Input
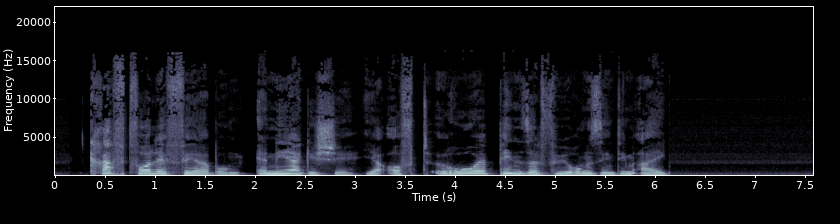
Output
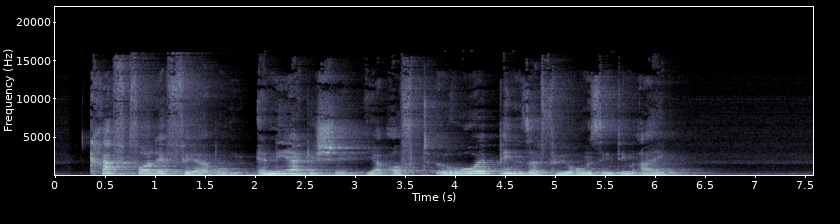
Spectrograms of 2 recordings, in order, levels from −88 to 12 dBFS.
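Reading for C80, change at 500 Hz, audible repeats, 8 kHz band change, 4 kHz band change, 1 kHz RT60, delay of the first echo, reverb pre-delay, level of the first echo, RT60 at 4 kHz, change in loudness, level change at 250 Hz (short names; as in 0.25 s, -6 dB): 11.0 dB, +5.5 dB, none, +5.5 dB, +5.0 dB, 1.0 s, none, 5 ms, none, 0.95 s, +5.5 dB, +5.5 dB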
